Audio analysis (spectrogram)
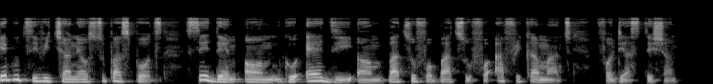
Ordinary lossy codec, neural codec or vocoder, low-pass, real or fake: none; none; none; real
